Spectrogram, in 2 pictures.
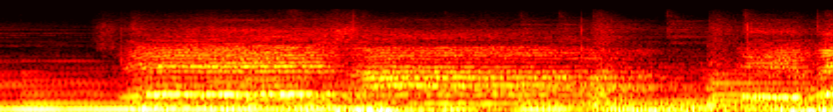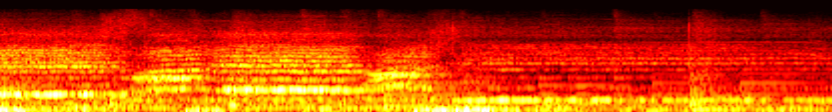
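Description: A women's church choir singing a gospel hymn together with instruments accompanying; the voices come in about a second in.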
